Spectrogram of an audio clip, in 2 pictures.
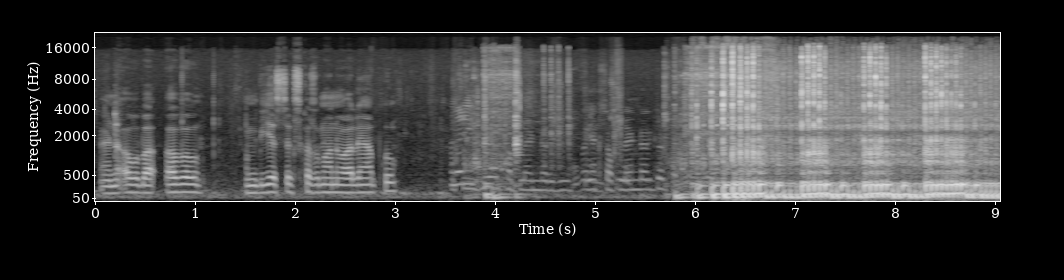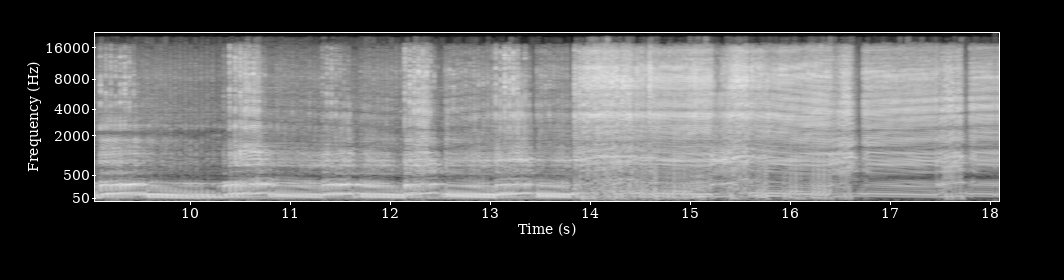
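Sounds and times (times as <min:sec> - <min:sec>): motorcycle engine revving: 0:05.8 - 0:18.0.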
